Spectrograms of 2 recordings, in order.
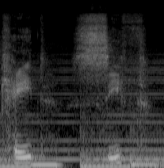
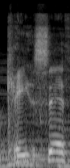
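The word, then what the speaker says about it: Cait Sith: They've confirmed in Final Fantasy VII it's going to be pronounced Kate Seath. I don't know if that S-I-H Sith. Sith, like they're going to pronounce it Kate Sith, like Sith Lord. Okay, there we go. So Kate Sith is how I've always said it. I know that it's technically incorrect, but that's okay.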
